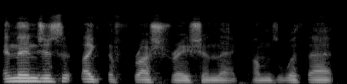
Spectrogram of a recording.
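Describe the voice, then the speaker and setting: A man's voice: fairly low pitch, a little slow, clean tone, dry recording. Laid-back man chatting, dry sound. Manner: rambling, swears freely, laughs often. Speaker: podcast host. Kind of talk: casual chat.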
